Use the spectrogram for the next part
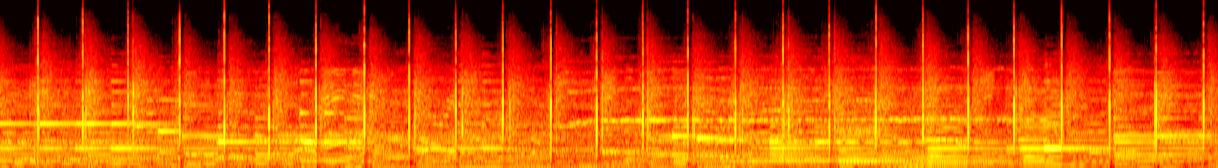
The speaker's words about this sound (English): Clap it one more time.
